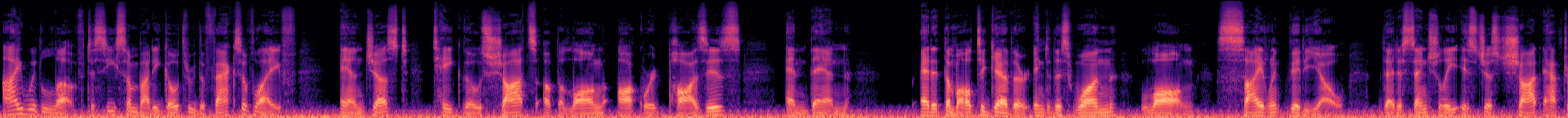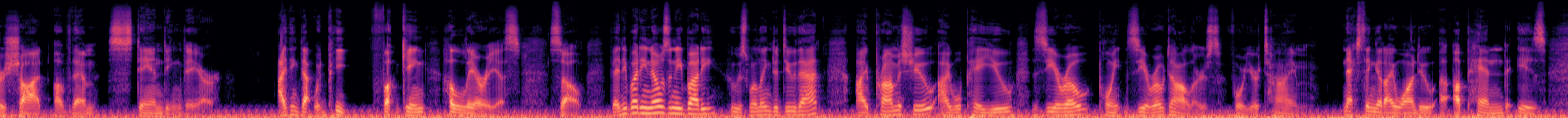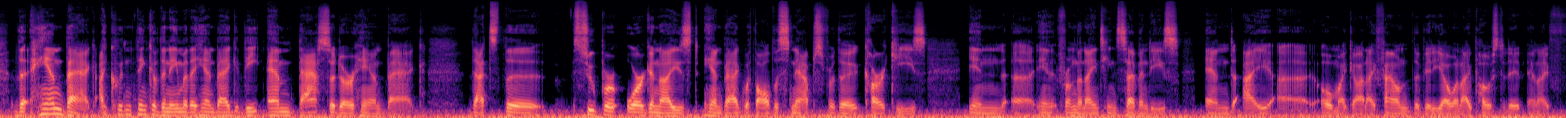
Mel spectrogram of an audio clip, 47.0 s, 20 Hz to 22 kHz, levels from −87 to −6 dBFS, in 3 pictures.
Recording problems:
low rumble; faint; throughout; 25 dB below the speech

